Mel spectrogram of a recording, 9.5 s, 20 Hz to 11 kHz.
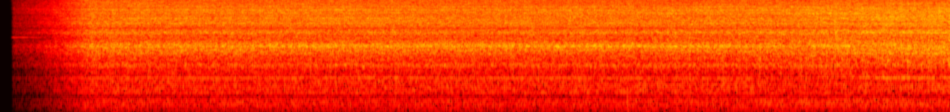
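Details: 1997 BMW 540i M62 V8 at steady idle with a dense, busy metallic top-end clatter; owner suspects timing chain rattle, not confirmed.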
